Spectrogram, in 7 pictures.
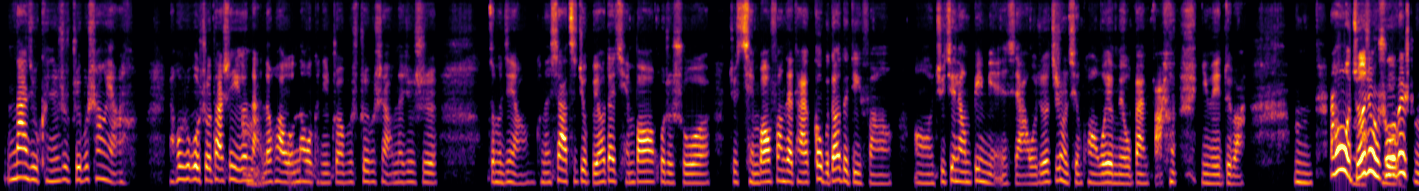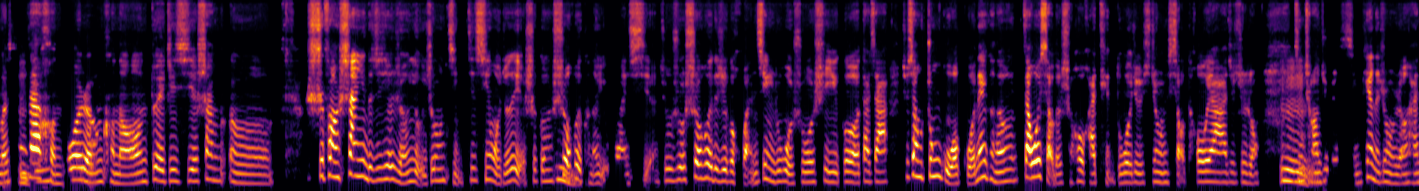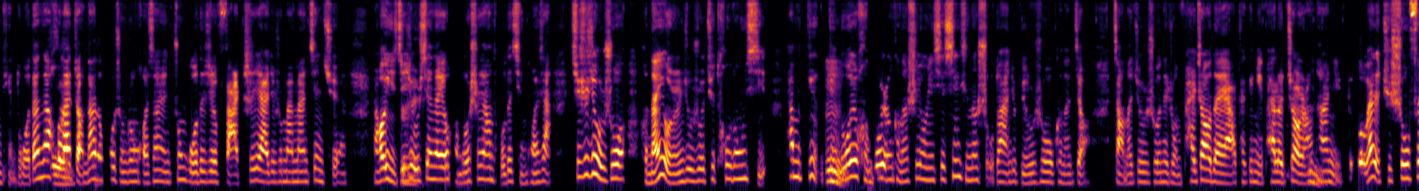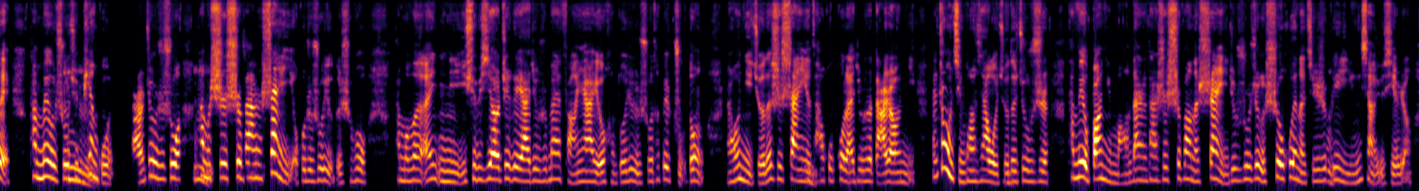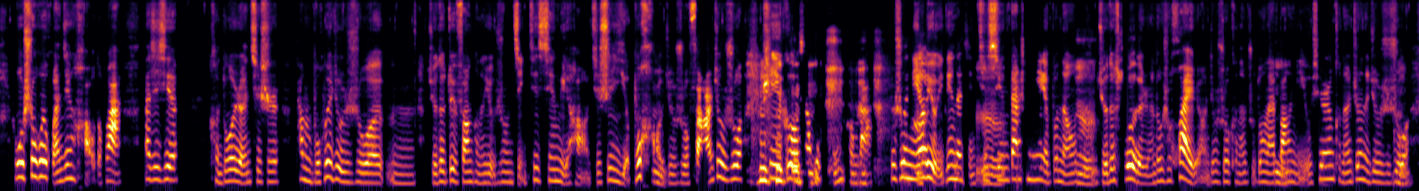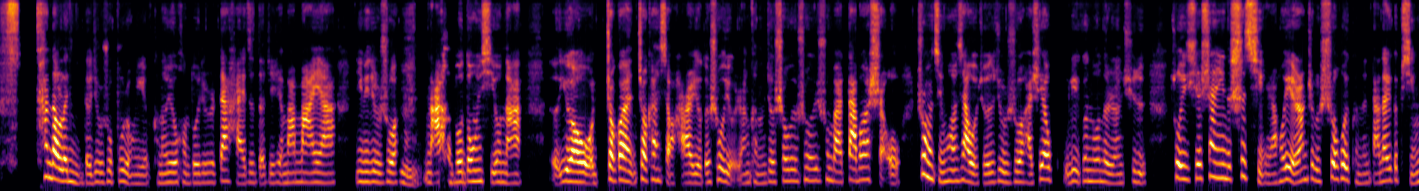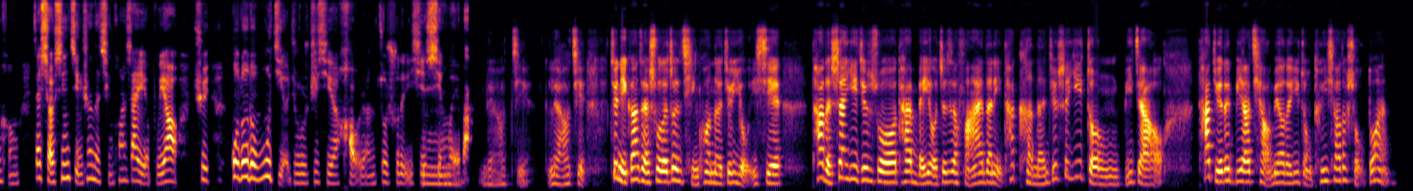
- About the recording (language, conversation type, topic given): Chinese, podcast, 你在路上有没有遇到过有人帮了你一个大忙？
- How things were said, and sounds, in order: chuckle; chuckle; tapping; other background noise; laugh; teeth sucking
